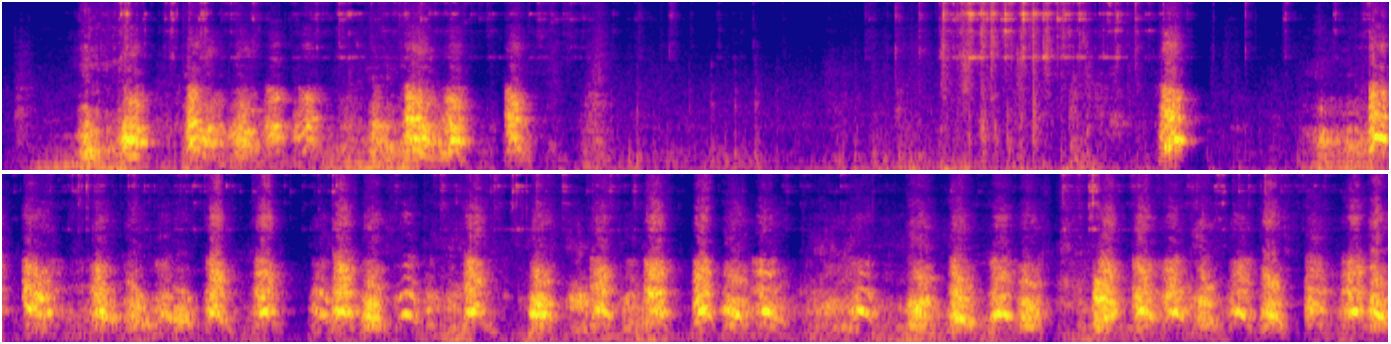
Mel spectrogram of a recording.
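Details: Dogs Ravyn, Kyla and Knight playing king of the hill on a bed indoors on a muddy day, Ravyn giving her rare high-toned playing bark; rapid bursts of sharp barks, a quiet scuffling pause midway, then dense barking resumes.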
